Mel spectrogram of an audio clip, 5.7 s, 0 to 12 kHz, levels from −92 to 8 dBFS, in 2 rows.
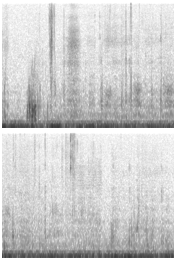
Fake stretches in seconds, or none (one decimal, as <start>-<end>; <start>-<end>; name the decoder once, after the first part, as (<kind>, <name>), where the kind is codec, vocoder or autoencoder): none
